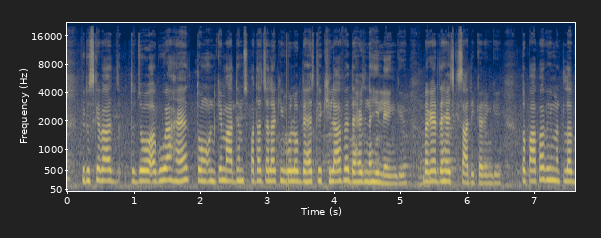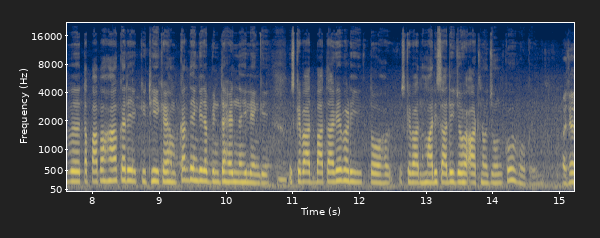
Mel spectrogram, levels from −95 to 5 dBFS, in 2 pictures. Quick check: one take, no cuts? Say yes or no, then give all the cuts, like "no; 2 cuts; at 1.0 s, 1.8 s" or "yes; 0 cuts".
yes; 0 cuts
